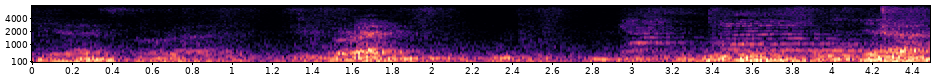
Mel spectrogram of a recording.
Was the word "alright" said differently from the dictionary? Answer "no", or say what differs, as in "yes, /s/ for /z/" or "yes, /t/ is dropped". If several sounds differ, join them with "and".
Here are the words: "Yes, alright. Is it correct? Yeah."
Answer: yes, /l/ is dropped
